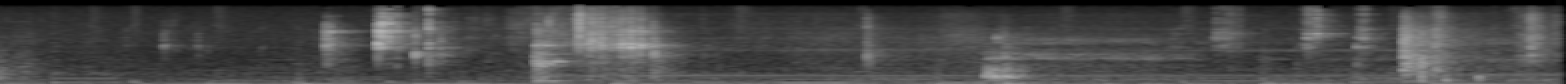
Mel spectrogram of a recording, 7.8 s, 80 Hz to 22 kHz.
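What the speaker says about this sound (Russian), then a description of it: "выдавим 2 зубчика чеснока" Metal utensils clink and scrape against a bowl in short, irregular bursts, with sharp clicks and a squeeze or two as garlic cloves are pressed into grated Parmesan, no talking.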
